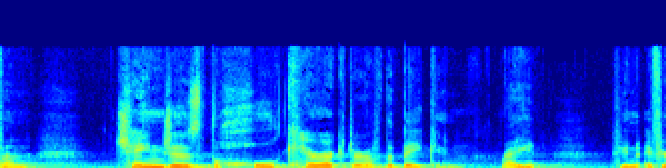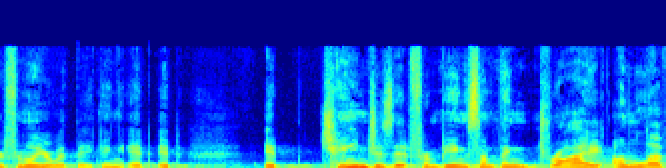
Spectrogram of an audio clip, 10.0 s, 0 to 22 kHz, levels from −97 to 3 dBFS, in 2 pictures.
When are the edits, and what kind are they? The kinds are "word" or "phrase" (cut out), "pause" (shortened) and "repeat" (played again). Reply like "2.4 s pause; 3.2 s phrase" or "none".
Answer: none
